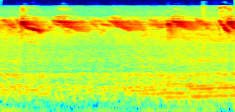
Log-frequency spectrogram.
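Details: Female Oriental white-eye in breeding condition calling to the male: thin, high chirps sliding downward, a few spaced notes with fainter twittering between, over a low background hum.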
